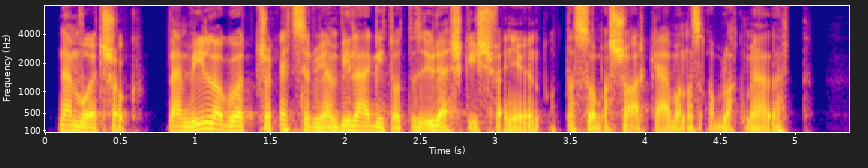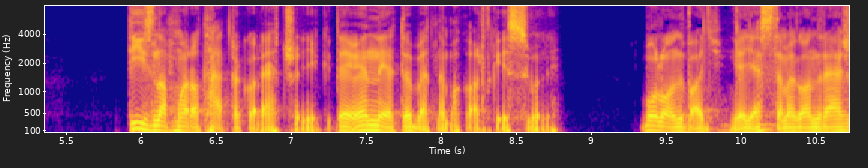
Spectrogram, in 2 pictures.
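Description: A man with a fairly low voice reads a literary short story aloud. His telling is calm and measured, moving steadily from line to line. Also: creaky. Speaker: story reader. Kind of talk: literary reading.

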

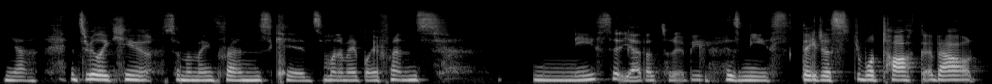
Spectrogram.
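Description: A young woman co-hosting a casual chat with her cousin, relaxed and agreeable, laughing often. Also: medium pitch, takes it slowly. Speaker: podcast co-host.

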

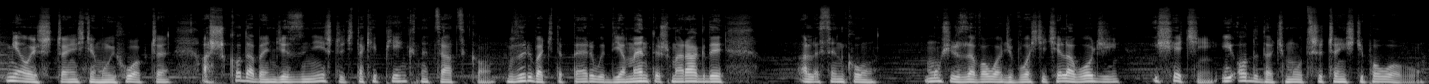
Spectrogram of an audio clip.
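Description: A man voicing a caring old mother who speaks in a soothing, gentle way. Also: measured pace. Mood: comforting. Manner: soothing, higher voiced.

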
